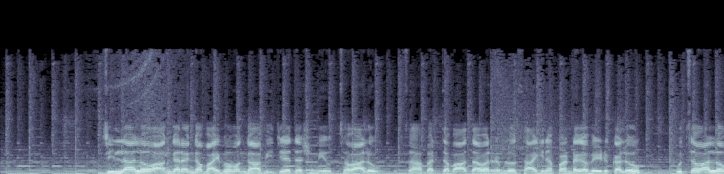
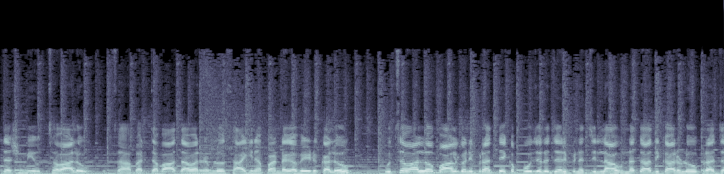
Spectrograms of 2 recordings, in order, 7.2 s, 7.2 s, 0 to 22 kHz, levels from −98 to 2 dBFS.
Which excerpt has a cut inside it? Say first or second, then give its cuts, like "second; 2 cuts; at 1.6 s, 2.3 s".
first; 1 cut; at 1.0 s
